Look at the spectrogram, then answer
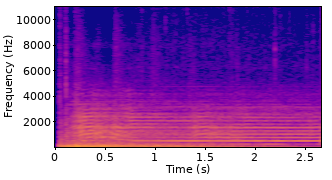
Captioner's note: horns blow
